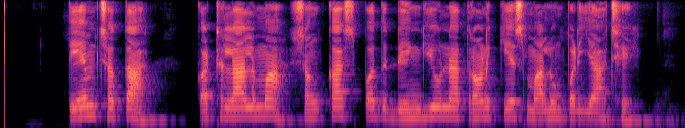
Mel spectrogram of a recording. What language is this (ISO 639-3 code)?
guj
